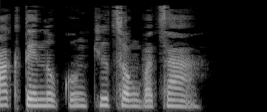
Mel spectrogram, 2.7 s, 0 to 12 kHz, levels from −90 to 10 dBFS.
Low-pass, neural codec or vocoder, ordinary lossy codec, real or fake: 9.9 kHz; none; AAC, 32 kbps; real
